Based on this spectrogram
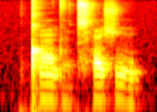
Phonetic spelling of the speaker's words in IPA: ǃʰæ̃dæ̤ ʈ͡ʂʰæʃɪ

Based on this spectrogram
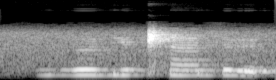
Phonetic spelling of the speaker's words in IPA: ɡʱʉ bʲʉǁʰɛ̃sy

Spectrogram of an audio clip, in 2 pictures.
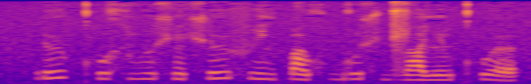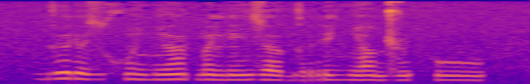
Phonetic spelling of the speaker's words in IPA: ɾʉkʷʰəxʎuʃə̃ʃ ɾʉfilʲɓɑxʷ ɡuʃɖ͡ʐɑlʲə̃kʷʰœ | ɡʏɾʏzxʷə̃ ʎœ̃ɓœ̃lʲɾĩ zœɡərʏlʲ ʎɑ̃ɖ͡ʐʉ hu

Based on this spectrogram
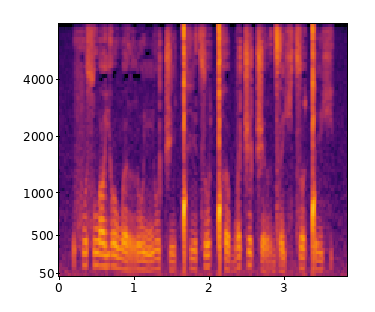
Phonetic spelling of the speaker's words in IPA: fu˥swʌ˥jʊ˥˧ wə˧˩r u˧˩ ɲu˧˩ t͡ʃi˩˧ǃʰi˧˩t͡su˥ǃʰə˧˩ bʌ˥t͡ʃə˥ t͡ʃə˩˧r d͡zɛ˩˧çt͡sʊ˥˧ǃi˧ç

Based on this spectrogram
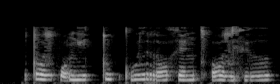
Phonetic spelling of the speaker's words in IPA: tɔ˥˧zfɔ̰˧ŋ ɾʲe˧tːu˥˧pkʷʼɯ˧˥lrɔ˩˥ xɛ˧˥ŋt͡sʼɔ˧˥˧zxʲɤ˧˥

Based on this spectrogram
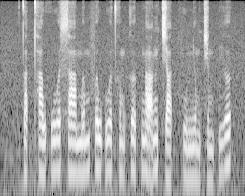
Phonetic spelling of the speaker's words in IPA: t̪a˨˩t̚t̪ʰa˧whwu˨˦ə̯saː˧ mə˨˦m fə˧wʔu˨˦ə̯t̪ʰə̰˧˨m kəː˦˥k̚ ŋa̰ː˧˥ŋ t͡ɕaː˨˩t̚ fu˨˩ɲə˨˩mt͡ɕə˨˩m ʔi˨˦ə̯

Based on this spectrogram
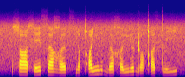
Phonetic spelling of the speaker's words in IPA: ɬɑ˧ɬe˧˥sa˧ ʁɜ˩˧t͡sʰi˩˧qʼɘ˧˥ ɲɵ˥bɜ˩˧χɘ˩˧mʲɵ˧˥o̯ ɖɔ˩qʼɘ˩˧stli˧˥

